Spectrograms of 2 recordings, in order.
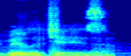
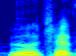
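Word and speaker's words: Villechaize: Yeah, Hervé Villages. Villachez.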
